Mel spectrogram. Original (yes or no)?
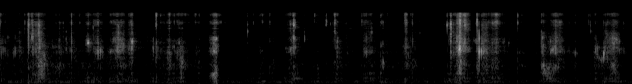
no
